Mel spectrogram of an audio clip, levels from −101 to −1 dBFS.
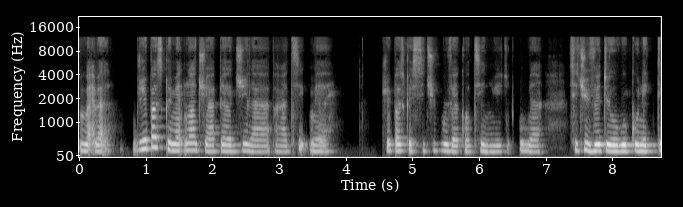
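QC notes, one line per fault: No fault found in this speech clip.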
